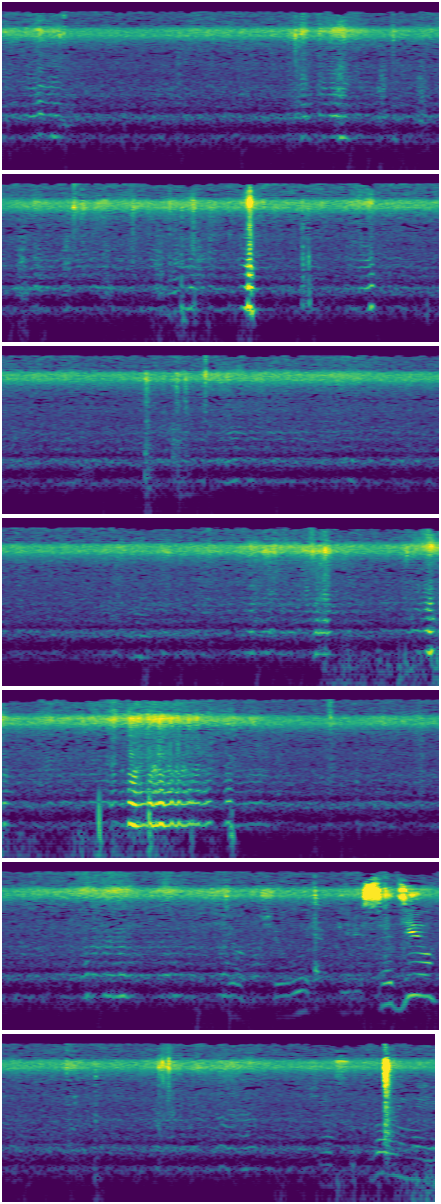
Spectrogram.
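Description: Honeybees humming steadily around an opened hive that has just been smoked. A few sharp knocks come from the wooden hive parts being handled, the loudest about a quarter of the way in, and a louder rushing noise follows a little past the middle.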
